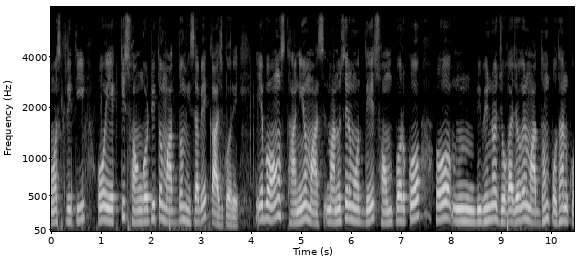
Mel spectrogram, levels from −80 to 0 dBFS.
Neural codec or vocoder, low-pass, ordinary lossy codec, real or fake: none; 7.2 kHz; none; real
